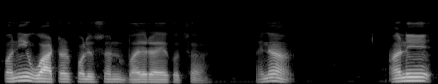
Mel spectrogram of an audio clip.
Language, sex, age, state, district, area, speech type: Nepali, male, 18-30, West Bengal, Kalimpong, rural, spontaneous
